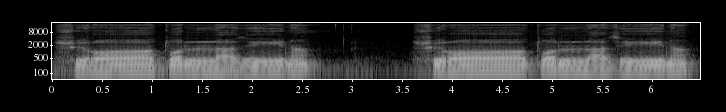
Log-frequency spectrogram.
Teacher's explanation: صاد، اس کا مخرج جو ہے زبان کی نوک، اوپر والے دانت اور نیچے والے دانت جس جگہ ملتے ہیں اس جگہ پر زبان کی نوک لگا کر ادا کرنا، یہ مخرج ہے صاد کا۔ · را جو ہے یہ زبان کے کنارے اور اوپر کا تالو کا آگے والا حصہ جو منہ کی طرف ہے وہاں سے ادا ہوتا ہے۔ الف جو مدہ ہے یہ منہ کے خالی حصے سے جوف دان سے ادا ہوتا ہے۔ طا جو ہے یہ زبان کی نوک اور اوپر والے دانتوں کی جڑ سے ادا ہوتا ہے۔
